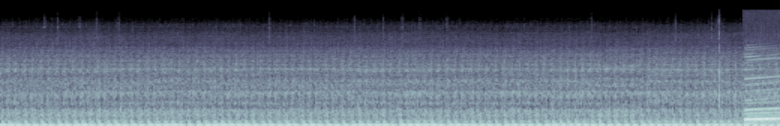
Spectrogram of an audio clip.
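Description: A car engine hums steadily with a fast, throbbing pulse.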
